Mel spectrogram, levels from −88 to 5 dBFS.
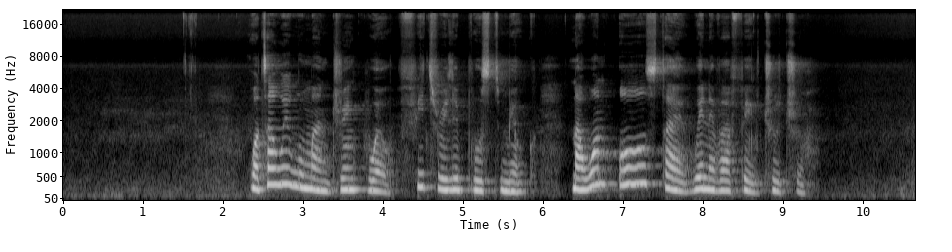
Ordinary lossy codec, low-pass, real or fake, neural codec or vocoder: none; none; fake; vocoder, 48 kHz, 128 mel bands, Vocos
